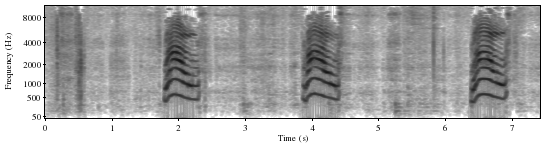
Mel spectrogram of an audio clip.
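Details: Domestic cat meowing: three loud, clear meows about two seconds apart, each rising then falling in pitch with rich harmonics, after a brief opening call; quiet between calls.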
